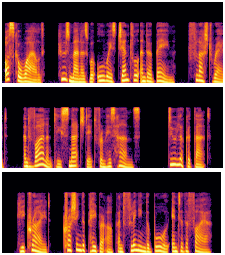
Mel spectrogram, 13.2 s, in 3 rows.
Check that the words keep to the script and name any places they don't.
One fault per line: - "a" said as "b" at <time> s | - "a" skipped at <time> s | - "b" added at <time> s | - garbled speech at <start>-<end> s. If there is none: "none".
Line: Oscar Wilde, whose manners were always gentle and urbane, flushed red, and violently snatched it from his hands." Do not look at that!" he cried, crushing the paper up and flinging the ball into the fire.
- "not" skipped at 7.9 s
